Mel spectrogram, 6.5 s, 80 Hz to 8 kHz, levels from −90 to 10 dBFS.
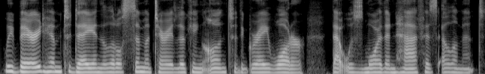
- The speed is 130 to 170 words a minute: No, fast, 205 wpm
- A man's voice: No, female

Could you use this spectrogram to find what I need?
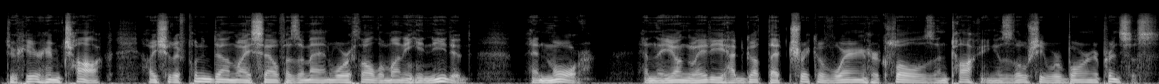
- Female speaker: No, male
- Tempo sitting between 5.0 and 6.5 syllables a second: Yes, 5.2 syllables/s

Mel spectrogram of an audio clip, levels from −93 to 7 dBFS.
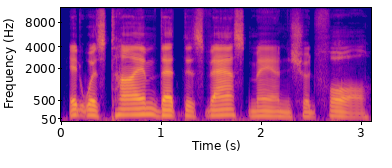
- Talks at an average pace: Yes, average, 175 wpm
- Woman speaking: No, male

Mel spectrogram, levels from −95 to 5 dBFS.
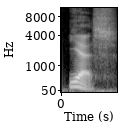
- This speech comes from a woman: No, male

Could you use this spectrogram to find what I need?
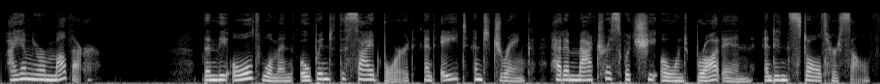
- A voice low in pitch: No, high, 195 Hz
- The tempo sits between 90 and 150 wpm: No, average, 175 wpm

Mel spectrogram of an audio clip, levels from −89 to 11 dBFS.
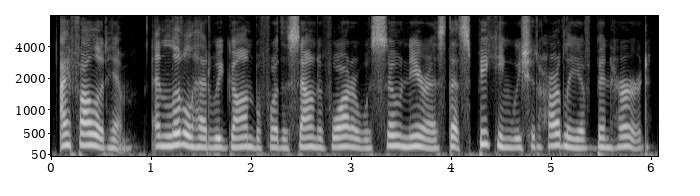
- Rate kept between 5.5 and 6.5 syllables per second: Yes, 5.8 syllables/s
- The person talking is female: Yes, female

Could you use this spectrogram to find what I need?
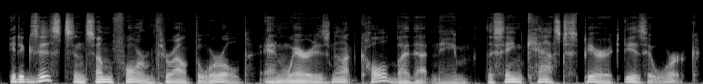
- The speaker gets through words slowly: No, fast, 205 wpm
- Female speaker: No, male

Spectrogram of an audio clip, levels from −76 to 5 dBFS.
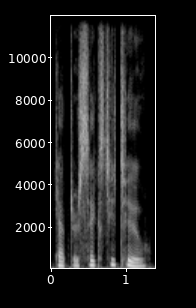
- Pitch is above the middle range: Yes, high, 195 Hz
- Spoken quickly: No, slow, 130 wpm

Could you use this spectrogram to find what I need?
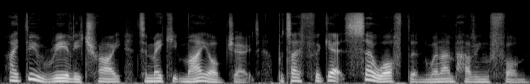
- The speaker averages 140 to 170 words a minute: No, fast, 205 wpm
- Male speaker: Yes, male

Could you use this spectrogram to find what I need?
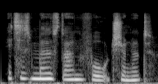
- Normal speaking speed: Yes, average, 150 wpm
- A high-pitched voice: Yes, high, 230 Hz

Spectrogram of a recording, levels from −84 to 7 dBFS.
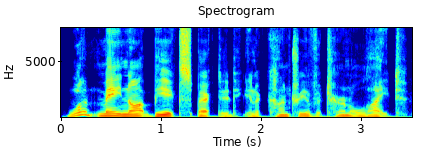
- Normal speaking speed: Yes, average, 190 wpm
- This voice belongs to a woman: No, male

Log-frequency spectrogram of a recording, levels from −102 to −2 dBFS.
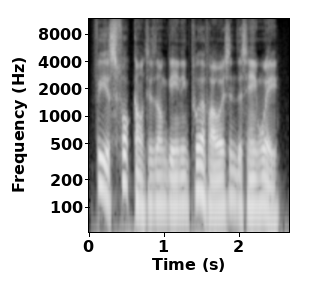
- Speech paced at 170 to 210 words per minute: No, fast, 245 wpm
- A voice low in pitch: Yes, low, 110 Hz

